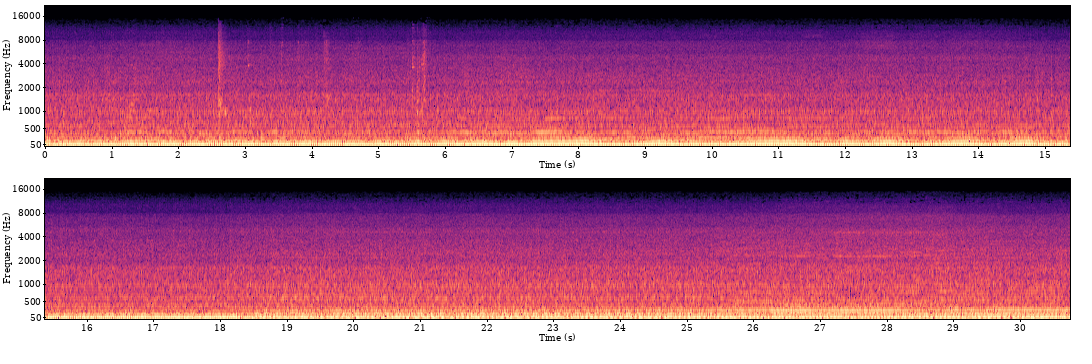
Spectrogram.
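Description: Diesel excavator engine running steadily while the boom is worked on hydraulics. Its note steps up about two-thirds of the way through. A couple of sharp clicks come a few seconds in.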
